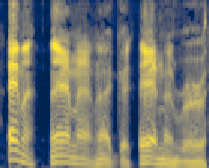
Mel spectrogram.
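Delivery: lightly voiced laid-back radio guy; a hint of a chummy radio jock; radio guy imitation. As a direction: toss off short casual greetings like a DJ off air. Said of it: "It's unbelievable".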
